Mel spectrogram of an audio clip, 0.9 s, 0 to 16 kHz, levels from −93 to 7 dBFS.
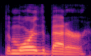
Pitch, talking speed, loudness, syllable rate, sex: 175 Hz, 260 wpm, -16 LUFS, 6.3 syllables/s, female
